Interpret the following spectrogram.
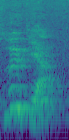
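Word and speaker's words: Flyvbjerg: m Donald anyone know this guy anyone can pronounce his name it's FIA yeah not looks like fber FIA flying mountain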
